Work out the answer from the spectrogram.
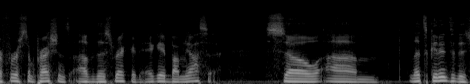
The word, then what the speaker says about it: Ege Bamyasi: Ege Bamyasa. Bamyasa. That's how you're supposed to pronounce it.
